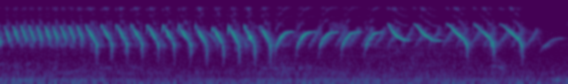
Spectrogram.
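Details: Canary song used to teach young canaries, with sharp rolling trills: a very fast high trill opening, slowing into separate steep down-slurs, then looping upswept whistles before fading away.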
